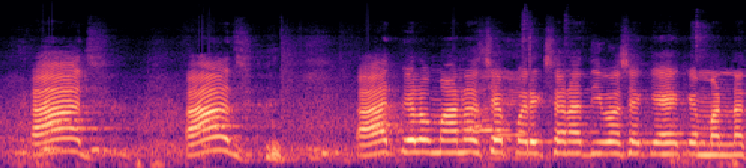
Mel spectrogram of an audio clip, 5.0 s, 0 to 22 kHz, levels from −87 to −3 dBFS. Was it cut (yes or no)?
no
